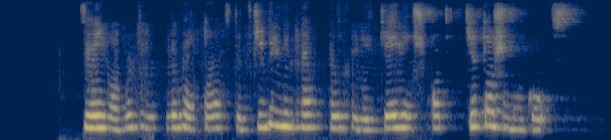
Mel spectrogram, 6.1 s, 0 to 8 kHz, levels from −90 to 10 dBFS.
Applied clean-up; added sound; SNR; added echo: neural mask model DeepFilterNet 3.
